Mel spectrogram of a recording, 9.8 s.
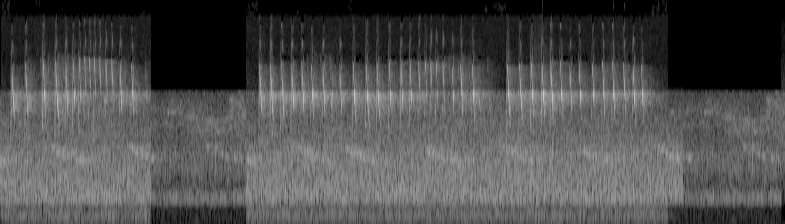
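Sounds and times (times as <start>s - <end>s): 
bulbul singing: 0.0s - 1.9s, 3.1s - 8.4s.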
